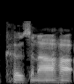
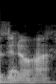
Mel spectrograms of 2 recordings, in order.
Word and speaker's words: Kuzunoha: Maybe another Raido, Kozunaha. Well, I can't even pronounce it. Kuzunoha, yeah.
